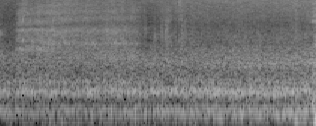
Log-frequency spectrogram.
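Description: A dense crowd of honeybees buzzes steadily at an open beehive during a spring inspection, with a continuous close hum and no talking.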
